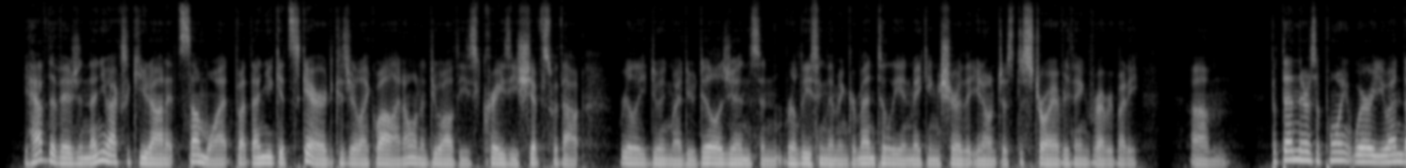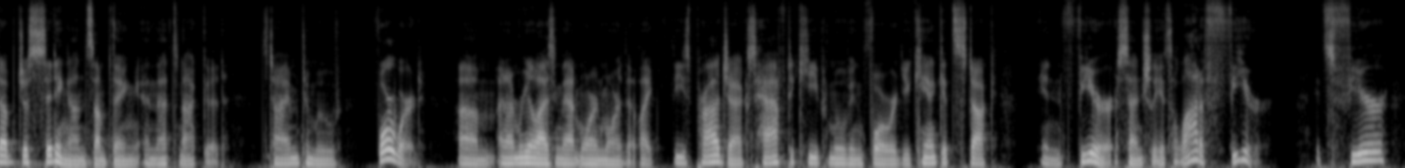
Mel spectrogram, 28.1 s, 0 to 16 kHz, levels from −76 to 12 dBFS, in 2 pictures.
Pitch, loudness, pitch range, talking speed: 110 Hz, -19 LUFS, 100-125 Hz, 220 wpm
